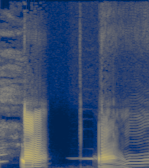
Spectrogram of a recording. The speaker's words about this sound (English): I am a little gassy tonight, I'll say that. Oh, God, the farts, they're back, baby. Dear God, the farts.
